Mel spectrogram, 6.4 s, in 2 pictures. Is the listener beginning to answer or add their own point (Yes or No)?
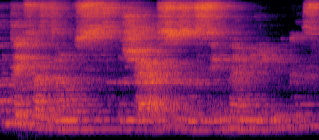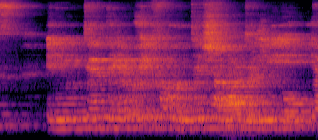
No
